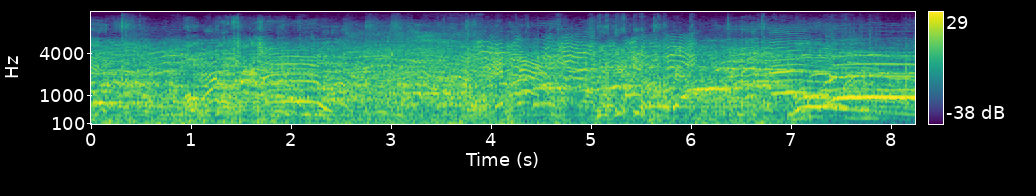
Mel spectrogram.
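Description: Gymnasium crowd cheering and shouting, many high-pitched voices yelling over one another, with long drawn-out yells near the end.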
